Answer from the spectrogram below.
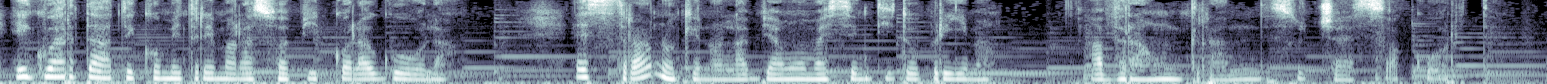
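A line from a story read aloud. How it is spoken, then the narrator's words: Whisper. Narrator (Italian): sussurrò il cavaliere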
